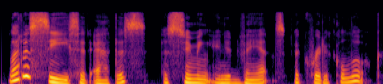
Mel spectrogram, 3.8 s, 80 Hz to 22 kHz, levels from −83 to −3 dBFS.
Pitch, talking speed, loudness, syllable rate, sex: 175 Hz, 170 wpm, -19 LUFS, 5.2 syllables/s, female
